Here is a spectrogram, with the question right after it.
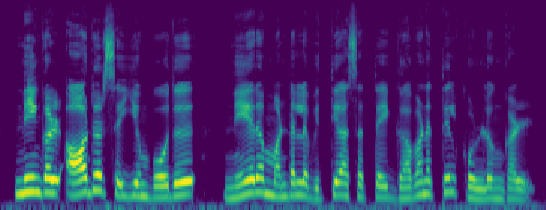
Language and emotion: Tamil, neutral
